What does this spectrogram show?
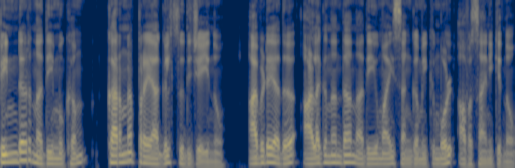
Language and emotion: Malayalam, neutral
